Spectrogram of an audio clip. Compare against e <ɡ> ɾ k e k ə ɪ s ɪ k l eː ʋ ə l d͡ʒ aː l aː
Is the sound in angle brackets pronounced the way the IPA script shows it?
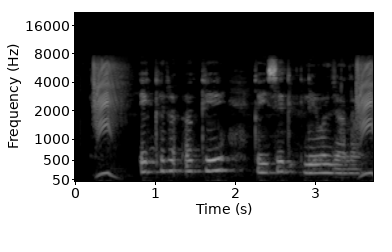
no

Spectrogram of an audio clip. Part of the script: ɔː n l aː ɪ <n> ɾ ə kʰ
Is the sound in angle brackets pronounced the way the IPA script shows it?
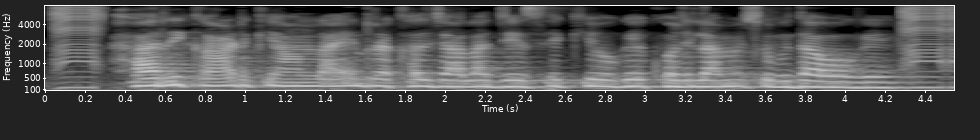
yes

